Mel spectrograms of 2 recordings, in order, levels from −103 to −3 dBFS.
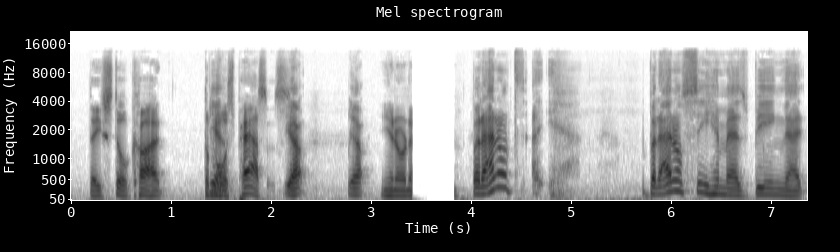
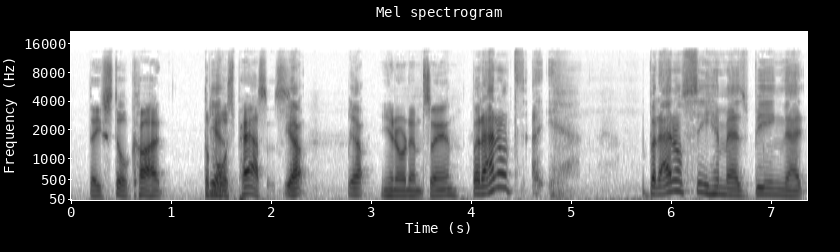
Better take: second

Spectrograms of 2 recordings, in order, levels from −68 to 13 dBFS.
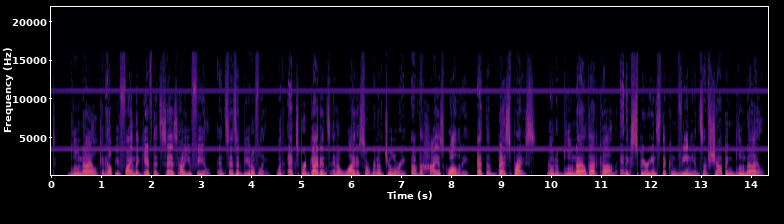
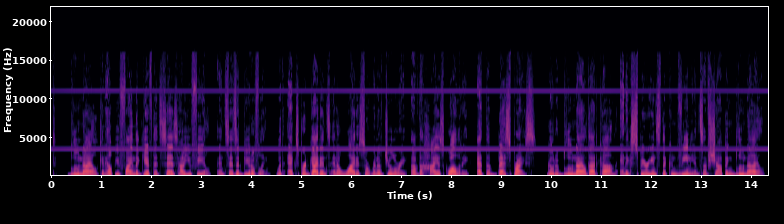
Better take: neither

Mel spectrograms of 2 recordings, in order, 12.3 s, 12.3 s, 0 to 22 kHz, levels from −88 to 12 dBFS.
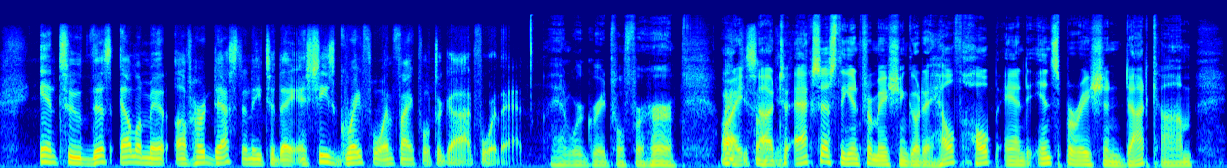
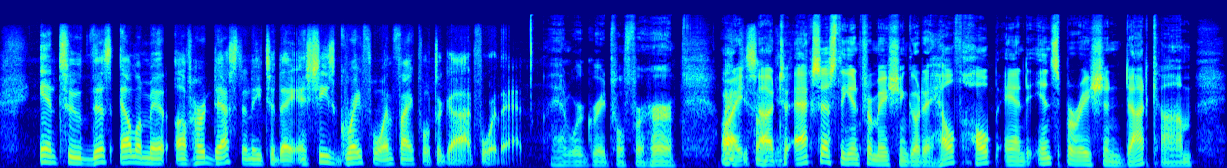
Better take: first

